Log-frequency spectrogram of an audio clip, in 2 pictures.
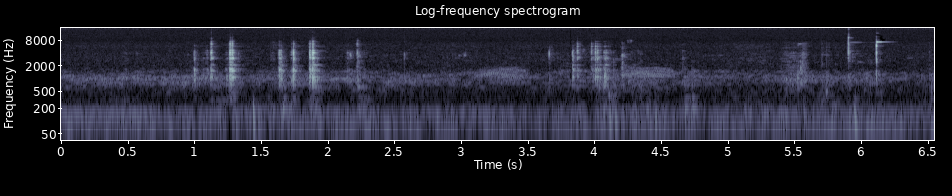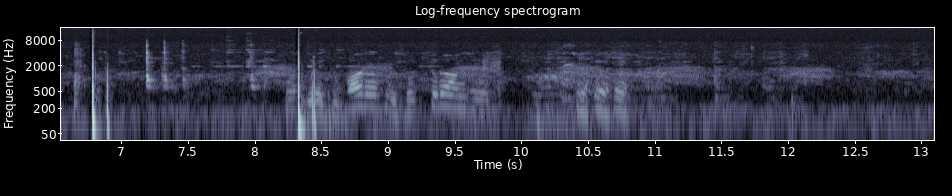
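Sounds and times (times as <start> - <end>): metallic clicks of hand tools: 1.0 - 2.4.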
